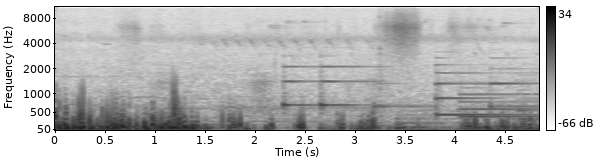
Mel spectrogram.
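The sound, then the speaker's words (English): Rain pattering steadily, a dense, uneven spatter of drops with soft heavier taps. Thin, faint tonal calls drift in midway through. “it started raining again.”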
